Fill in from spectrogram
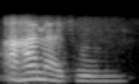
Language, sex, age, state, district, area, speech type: Kashmiri, female, 30-45, Jammu and Kashmir, Shopian, rural, conversation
